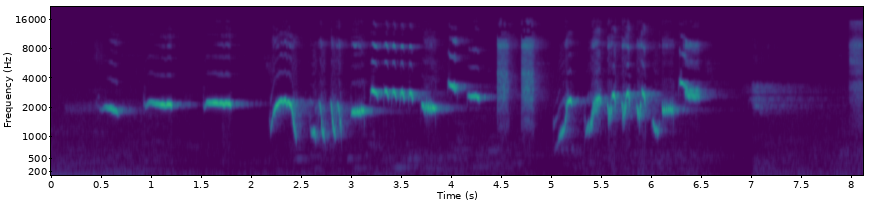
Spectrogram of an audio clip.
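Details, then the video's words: White-rumped shama singing early in the season, a varied many-voiced song: clear whistled notes near the start, then rapid descending slurred phrases, buzzy high trills and bright chattering bursts, with short pauses between phrases. "chòe lửa hót,chòe lửa chuyền mùa đầu"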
